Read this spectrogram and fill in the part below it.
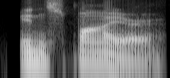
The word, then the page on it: inspire: American English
